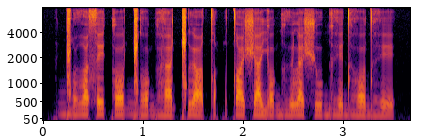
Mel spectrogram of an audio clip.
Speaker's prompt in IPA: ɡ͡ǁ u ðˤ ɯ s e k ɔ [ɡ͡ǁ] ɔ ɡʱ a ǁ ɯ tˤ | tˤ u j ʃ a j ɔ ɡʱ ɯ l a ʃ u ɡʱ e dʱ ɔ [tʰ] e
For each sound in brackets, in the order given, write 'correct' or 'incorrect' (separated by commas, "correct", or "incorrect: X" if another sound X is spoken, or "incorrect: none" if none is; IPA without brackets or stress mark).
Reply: correct, incorrect: dʱ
